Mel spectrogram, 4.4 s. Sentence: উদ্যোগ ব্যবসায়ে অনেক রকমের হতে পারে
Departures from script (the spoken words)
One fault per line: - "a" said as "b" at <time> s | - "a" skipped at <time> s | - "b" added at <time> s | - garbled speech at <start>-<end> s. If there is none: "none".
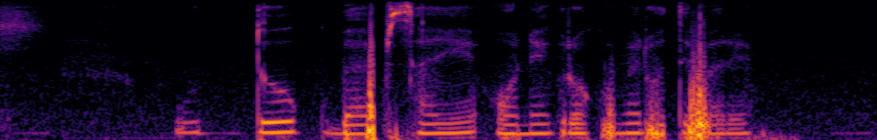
none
